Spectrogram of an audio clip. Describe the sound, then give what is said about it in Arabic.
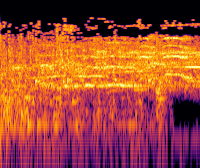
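A rooster crowing loudly throughout, one long strained harmonic call that stays high and bright before trailing off near the end. “يا سلام، ديك ديك بحاله هون.”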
